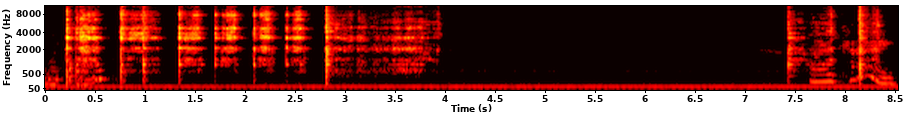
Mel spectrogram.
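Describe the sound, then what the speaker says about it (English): A spoon scrapes repeatedly inside a container, a quick run of close, sharp metallic scrapes and clinks, then quiet, then a few more scrapes at the end. "you need a spoon, because typically there's one bit that won't come out"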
